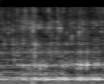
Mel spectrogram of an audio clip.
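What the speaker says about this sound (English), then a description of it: "Okay, pour some vinegar in here." Vinegar is poured into a jar of ramen noodles, giving a continuous close liquid gurgle and trickle for just under a second.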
